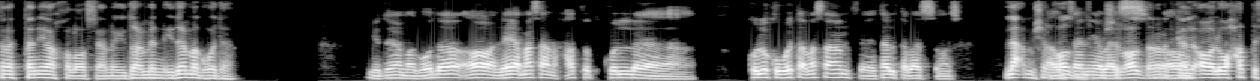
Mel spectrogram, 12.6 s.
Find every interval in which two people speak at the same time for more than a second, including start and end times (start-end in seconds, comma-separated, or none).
10.5-12.0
